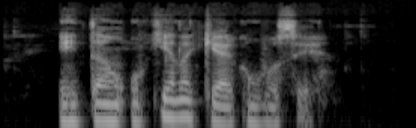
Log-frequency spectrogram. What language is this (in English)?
Portuguese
